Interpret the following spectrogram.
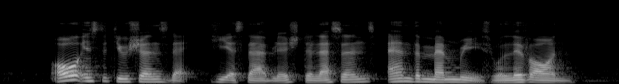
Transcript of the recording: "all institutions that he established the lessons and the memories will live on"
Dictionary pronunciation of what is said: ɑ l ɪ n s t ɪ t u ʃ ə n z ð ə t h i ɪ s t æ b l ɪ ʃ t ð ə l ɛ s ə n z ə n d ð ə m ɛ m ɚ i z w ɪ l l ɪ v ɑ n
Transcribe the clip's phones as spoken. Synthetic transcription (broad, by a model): ɑ l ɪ n s t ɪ t u ʃ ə n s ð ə t h i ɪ s t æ b l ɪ ʃ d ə l ɛ s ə n s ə n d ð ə m ɛ m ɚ i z w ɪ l l ɪ v ɑ n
